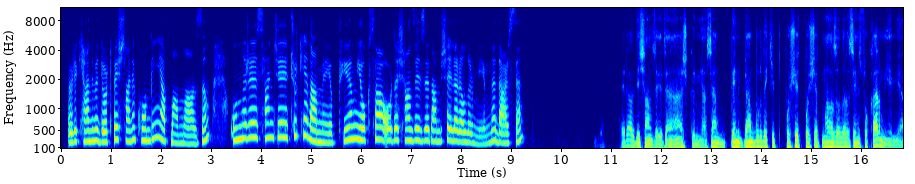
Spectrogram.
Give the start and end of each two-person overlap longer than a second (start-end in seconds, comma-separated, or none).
none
